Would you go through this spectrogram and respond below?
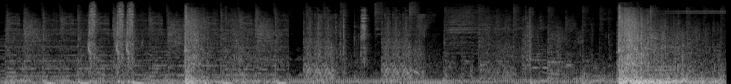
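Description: Rapid bursts of gunfire mixed with heavy booming grenade blasts in the video game S.T.A.L.K.E.R., ending in one loud, close explosion.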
